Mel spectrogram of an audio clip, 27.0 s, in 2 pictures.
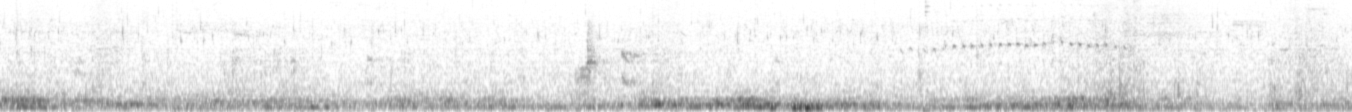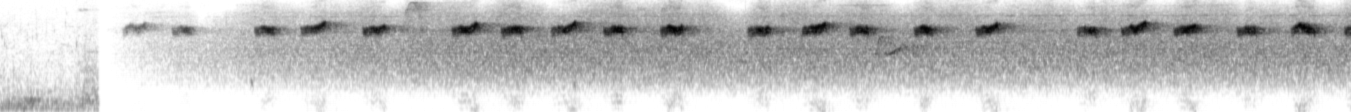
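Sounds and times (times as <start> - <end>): faint rain patter: 0.0 - 14.6
steady hiss: 14.4 - 27.0.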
